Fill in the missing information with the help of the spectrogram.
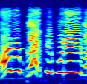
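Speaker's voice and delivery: high, loud incredulous asking; astonished question. Retold or imitated. Retells astonished question to school peers.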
